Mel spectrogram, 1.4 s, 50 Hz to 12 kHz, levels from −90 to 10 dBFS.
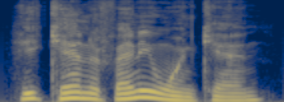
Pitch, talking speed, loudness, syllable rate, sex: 155 Hz, 255 wpm, -14 LUFS, 6.3 syllables/s, male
